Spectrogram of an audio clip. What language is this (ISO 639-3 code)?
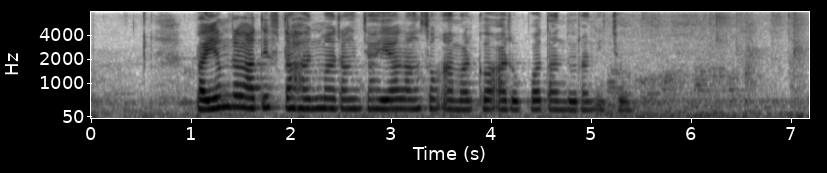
jav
